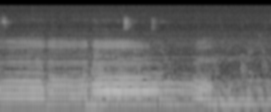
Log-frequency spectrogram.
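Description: A man's voice drawing out one long, steady hummed note, not words. It glides down to a lower note about three seconds in and holds there.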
